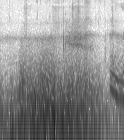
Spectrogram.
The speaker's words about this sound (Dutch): Eh, loop ik weer in de wind. Dan hoop ik dat ik nog te verstaan ben.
